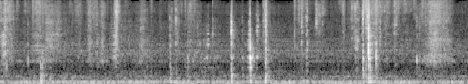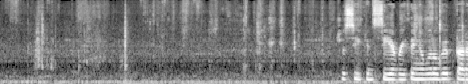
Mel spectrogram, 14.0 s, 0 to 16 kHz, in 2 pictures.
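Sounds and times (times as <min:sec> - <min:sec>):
low steady hum: 0:00.0 - 0:14.0
paper rustling: 0:07.4 - 0:12.2.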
